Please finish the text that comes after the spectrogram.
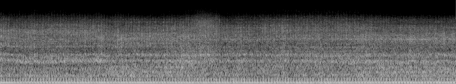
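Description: A 2015 Triumph Tiger Sport 1050 triple idles nearby, a steady, even engine drone that holds unchanged for a few seconds with no talking over it.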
